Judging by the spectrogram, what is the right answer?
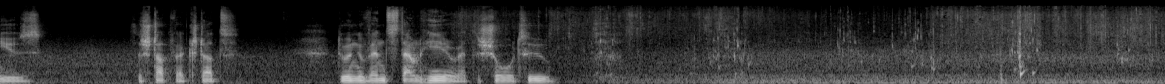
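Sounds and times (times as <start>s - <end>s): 
speech: 1.4s - 2.4s, 3.4s - 5.7s
big ship engine rumbling on the Danube by the Nibelungenbrücke: 3.9s - 11.6s
river water splashing and trickling: 4.1s - 11.6s
brief louder splash: 5.5s - 11.6s.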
